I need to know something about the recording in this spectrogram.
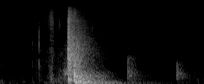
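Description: A golf iron strikes a ball off a hitting mat and the ball thuds into an indoor simulator screen: one loud impact about two thirds of a second in, dying away over about half a second. It is a cleanly contacted shot. A faint tap comes near the end.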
